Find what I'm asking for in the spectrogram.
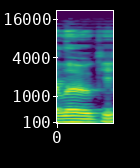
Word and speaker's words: Logue: Yeah, Logue. Yeah. – Awesome. – Like man. Rogue, but with an L.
